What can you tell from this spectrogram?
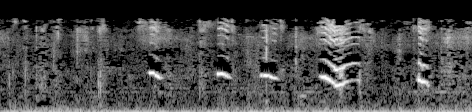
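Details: Eighteen-day-old puppies suckling milk from their mother make short, high, squeaky whimpers that slide downward. About six squeaks come at uneven intervals of roughly half a second over low background rumble.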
